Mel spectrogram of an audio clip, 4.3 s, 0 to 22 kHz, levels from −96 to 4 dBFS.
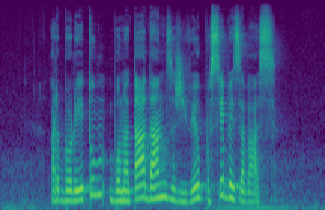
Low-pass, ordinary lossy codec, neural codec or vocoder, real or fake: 19.8 kHz; none; none; real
